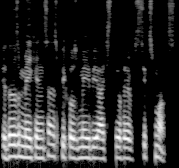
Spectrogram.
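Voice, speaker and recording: A man's voice: a little high, little pitch movement, a little fast, mellow, no echo. A man with a Turkish accent, a native Turkish speaker, giving conversational, explanatory interview answers and often rephrasing himself. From Turkey. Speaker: startup entrepreneur being interviewed.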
